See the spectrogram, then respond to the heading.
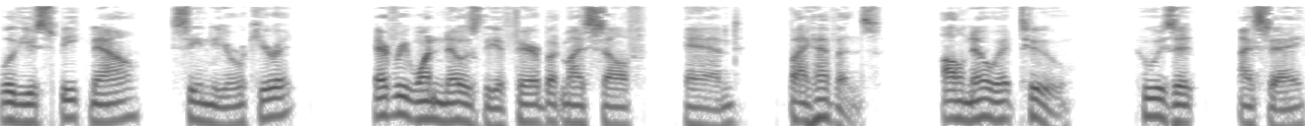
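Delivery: ordinary delivery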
